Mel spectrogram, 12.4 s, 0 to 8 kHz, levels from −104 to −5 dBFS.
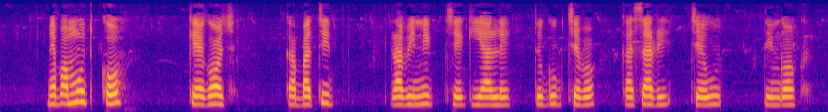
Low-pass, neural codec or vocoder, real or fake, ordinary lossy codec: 7.2 kHz; none; real; MP3, 48 kbps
